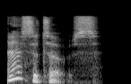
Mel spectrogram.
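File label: "acetose", British English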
